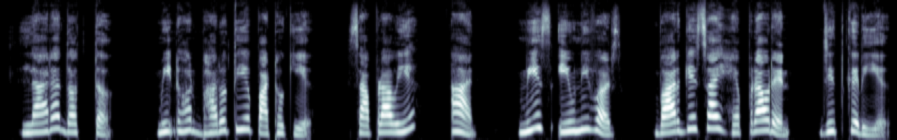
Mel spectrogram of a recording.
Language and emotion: Santali, neutral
